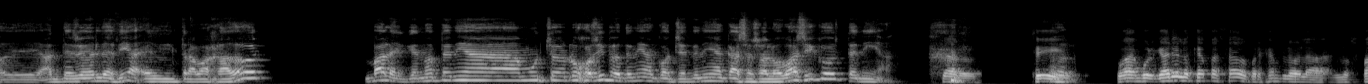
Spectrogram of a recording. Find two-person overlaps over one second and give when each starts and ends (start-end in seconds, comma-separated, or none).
none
